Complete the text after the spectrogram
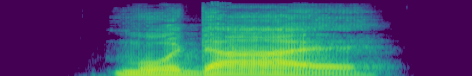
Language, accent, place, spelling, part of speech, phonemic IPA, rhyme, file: German, Germany, Berlin, modal, adjective, /moˈdaːl/, -aːl, De-modal.ogg
- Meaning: modal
